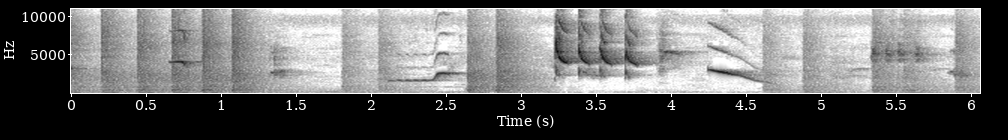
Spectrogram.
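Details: Fast, insistent oriental magpie-robin lure song packed with varied material: rapid harsh rattling pulses give way to a cluster of high clipped notes, a rising whistle and a long descending whistled sweep, then more rattling.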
